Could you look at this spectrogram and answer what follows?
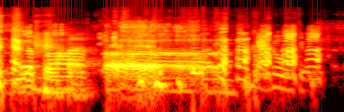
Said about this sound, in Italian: Questo non significa che dobbiate smettere necessariamente di ruttare, però era troppo ruttare.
